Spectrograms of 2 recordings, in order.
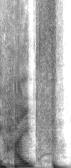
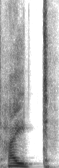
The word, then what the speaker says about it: height: By the way, speaking of mispronunciations, do not say height. It's height. Why people say this, I have no idea.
